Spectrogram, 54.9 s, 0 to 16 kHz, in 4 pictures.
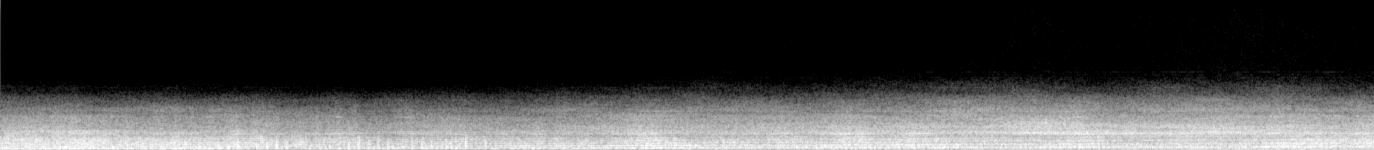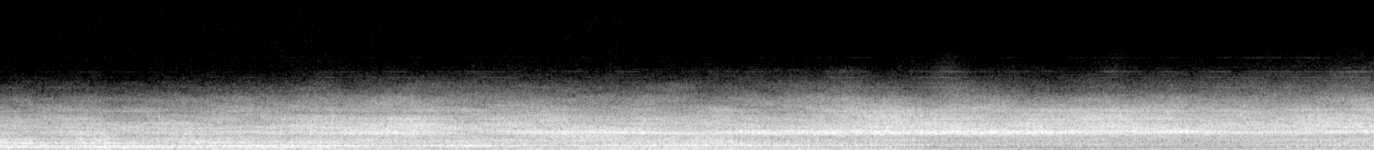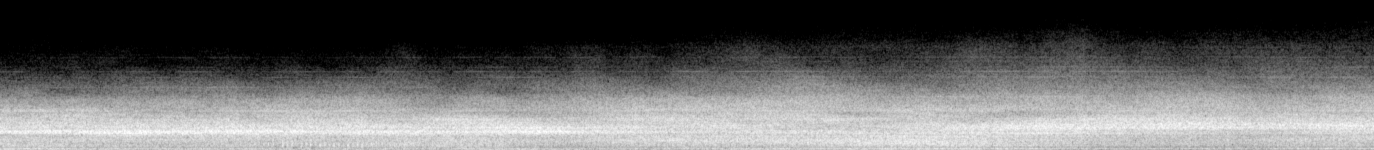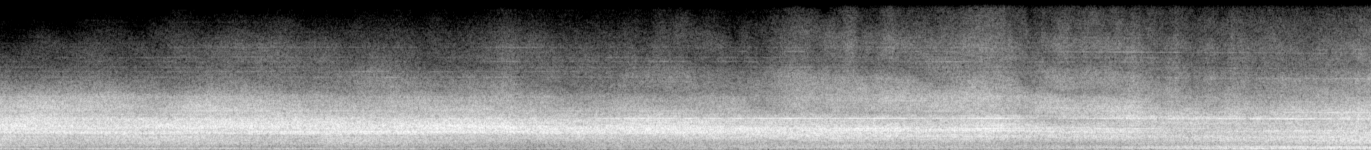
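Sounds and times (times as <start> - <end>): jet engines whining: 0.0 - 54.9.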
